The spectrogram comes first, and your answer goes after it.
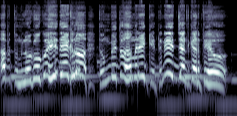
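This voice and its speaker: A very high, slow voice for a genial older village headman, acted by a man in a cartoon. He draws out his rustic speech while music plays faintly behind him. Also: expressive, a bit bright, heavily acted. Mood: approving. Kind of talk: cartoon dialogue.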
